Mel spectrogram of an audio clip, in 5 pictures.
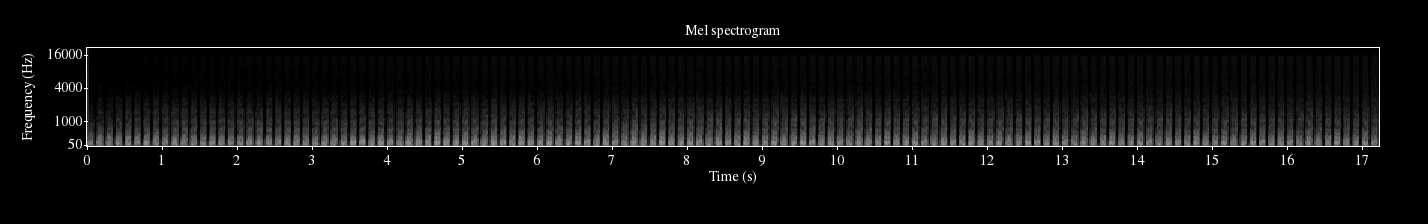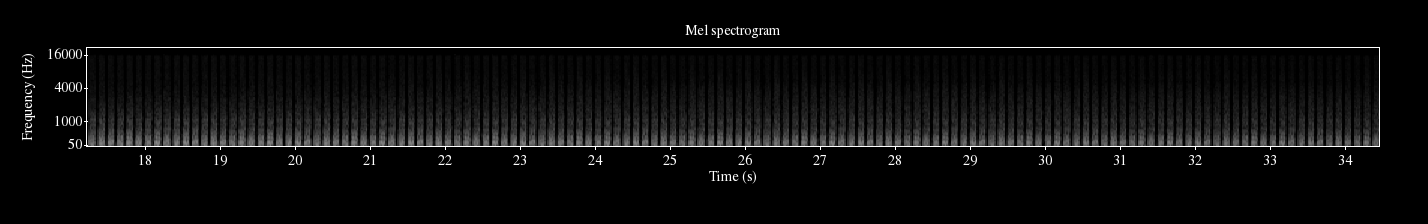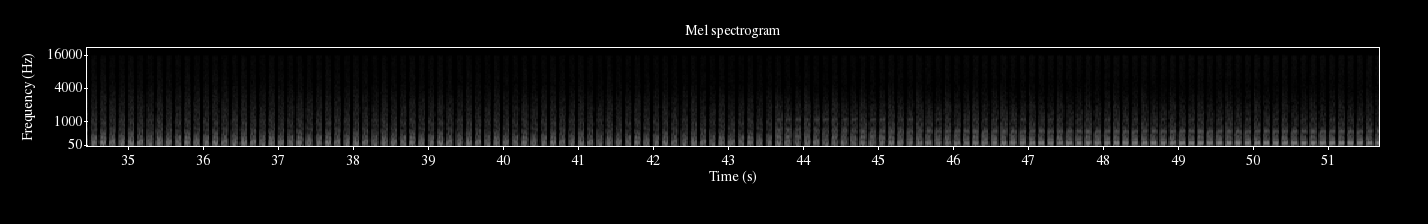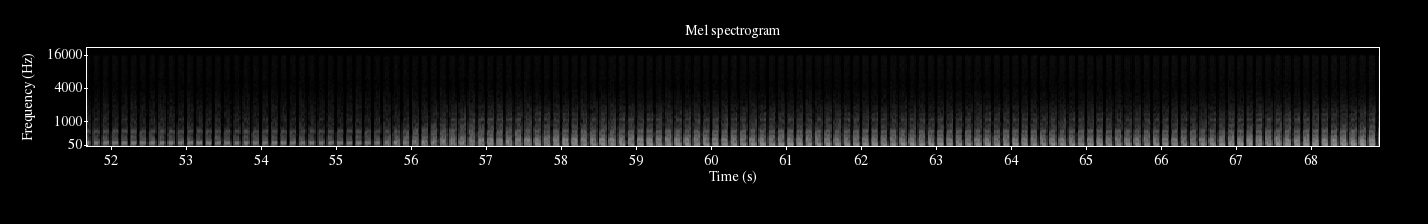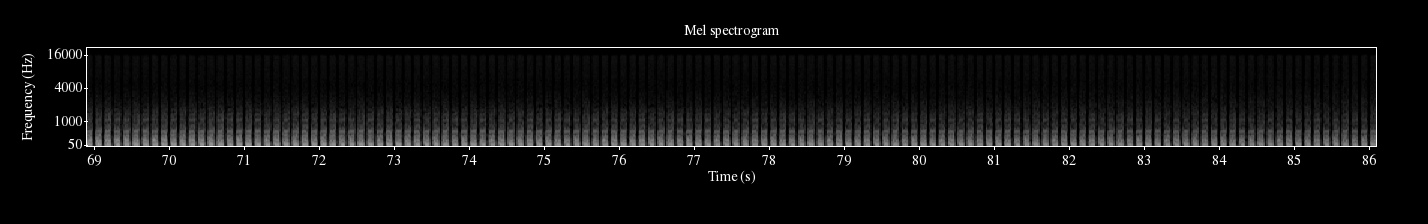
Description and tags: This was recorded by plugging in a smartphone through aux cord into my microKORG. The the audio source is then manipulated by the synthesizer and creates something entirely new and then outputs that sound directly into a Sony ICD-UX560F recorder.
